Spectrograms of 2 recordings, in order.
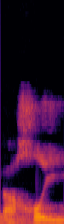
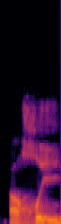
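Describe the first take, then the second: First: The vowel after kh sounds like oi. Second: The vowel after kh sounds like i. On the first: The speaker calls it wrong. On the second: The speaker calls it right.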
